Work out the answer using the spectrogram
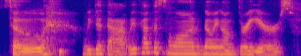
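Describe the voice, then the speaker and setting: Easygoing woman in her forties, slightly low. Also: unhurried, a little mellow. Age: 40s. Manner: easygoing, hesitant with ums. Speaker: podcast guest, salon owner. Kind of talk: casual interview answers. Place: unfinished gym office. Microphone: laptop, recorded on a call.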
